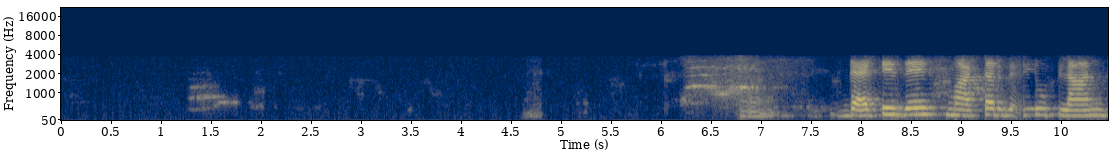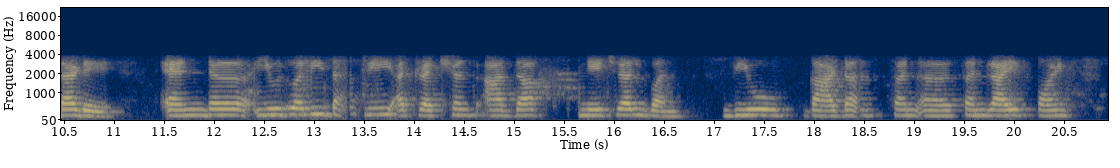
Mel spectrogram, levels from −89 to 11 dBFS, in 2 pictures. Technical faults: AMR narrowband mobile codec; lost AMR speech frames

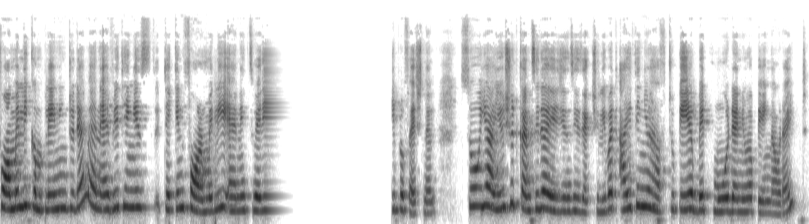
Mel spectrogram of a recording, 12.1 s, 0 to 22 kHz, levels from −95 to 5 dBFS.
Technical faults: call audio freeze; jitter buffer speed-up; jitter buffer slow-down

